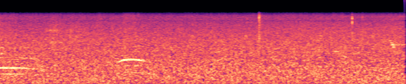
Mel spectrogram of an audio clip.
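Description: Steady rushing wind noise on the microphone, with a couple of faint short whistled tones, one near the start and one a little over a second in.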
